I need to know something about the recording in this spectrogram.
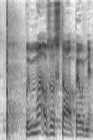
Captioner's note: dough slapping board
